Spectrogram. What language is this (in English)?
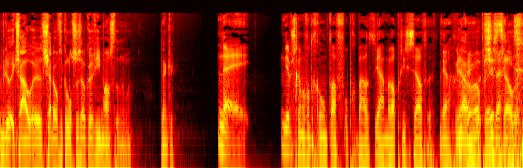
Dutch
